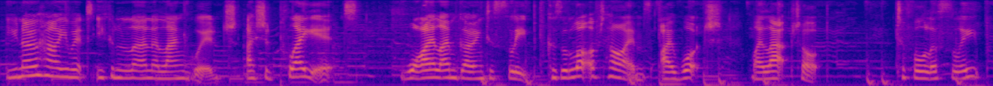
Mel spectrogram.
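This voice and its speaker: A young woman with a British accent talks casually to her stream audience, wandering off track and catching herself with a laugh. Her voice sits at an ordinary middle pitch. Soft music plays faintly behind her. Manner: rambling, chatty, laughs often, loses her train of thought. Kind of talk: casual chat with livestream viewers.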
